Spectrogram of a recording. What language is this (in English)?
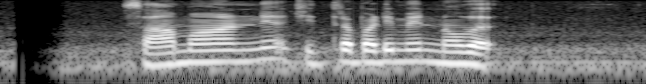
Sinhala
